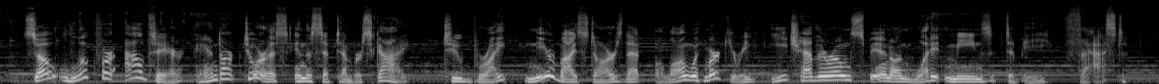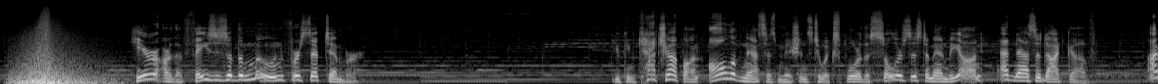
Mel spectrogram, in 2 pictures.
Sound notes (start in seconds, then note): 11.6 meteor swishes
